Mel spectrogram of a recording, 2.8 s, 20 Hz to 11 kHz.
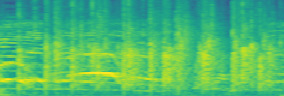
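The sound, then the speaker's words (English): An audience claps and cheers in a dense, sustained burst, with quick overlapping hand claps under rising whoops and shouted voices, staying loud for a few seconds. “What if no one knew Parenthood, but they were cheering for September 11th?”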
